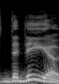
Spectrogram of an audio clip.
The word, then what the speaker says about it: DiDio: So it's DiDio. You got to put a little marinara sauce on it. DiDio.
